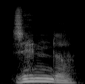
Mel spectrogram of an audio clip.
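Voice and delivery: high, anguished call; understated tearful cry; sobbing plea. A narrator's reading. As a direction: call out to him imploringly. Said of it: "schluchzte sie".

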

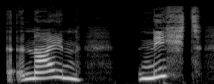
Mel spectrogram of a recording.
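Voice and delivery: high, hesitant protest; anxious pleading. A narrator's reading. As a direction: beg them nervously to stop. Girl begs Rose to stop.

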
